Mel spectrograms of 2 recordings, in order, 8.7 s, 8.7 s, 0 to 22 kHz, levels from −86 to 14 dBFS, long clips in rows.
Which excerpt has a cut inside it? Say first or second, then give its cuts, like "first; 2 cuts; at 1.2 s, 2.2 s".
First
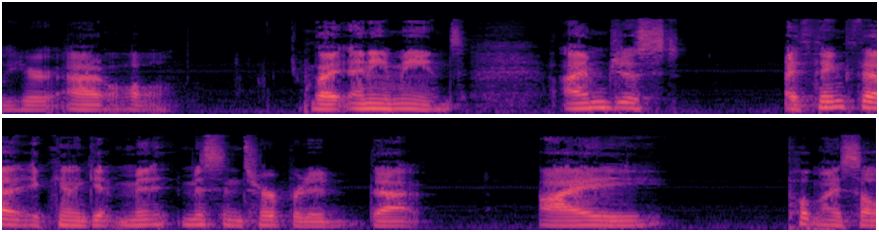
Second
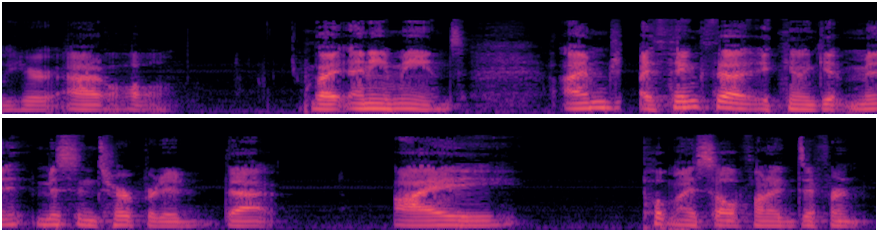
second; 1 cut; at 3.1 s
